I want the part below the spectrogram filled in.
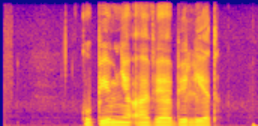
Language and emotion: Russian, angry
